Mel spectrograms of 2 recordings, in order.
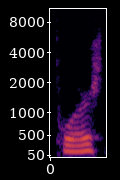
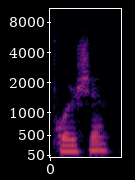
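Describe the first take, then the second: First: The word has one syllable. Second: The word has two syllables. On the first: The speaker calls it right. "It's just Porsche" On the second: The speaker calls it wrong. "not Porsche"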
